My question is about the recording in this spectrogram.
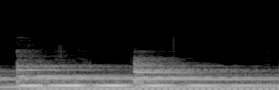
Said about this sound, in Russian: Гонги из Индонезии и Японии.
